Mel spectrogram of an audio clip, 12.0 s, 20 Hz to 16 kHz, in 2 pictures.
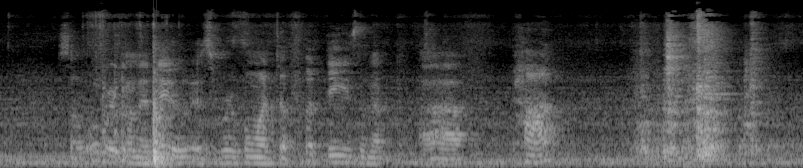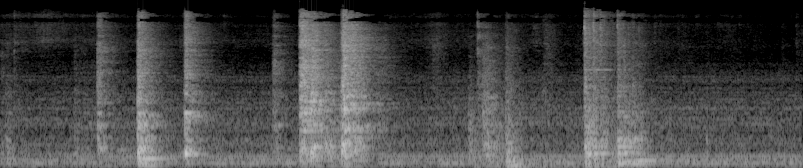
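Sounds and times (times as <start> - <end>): metal pots and pans clanking: 6.7 - 9.0.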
